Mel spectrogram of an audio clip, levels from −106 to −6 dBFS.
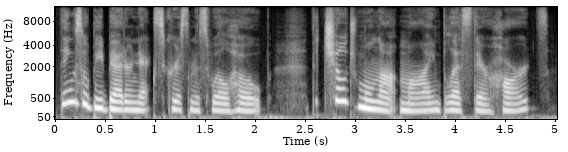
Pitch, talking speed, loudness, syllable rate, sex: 215 Hz, 190 wpm, -17 LUFS, 4.2 syllables/s, female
